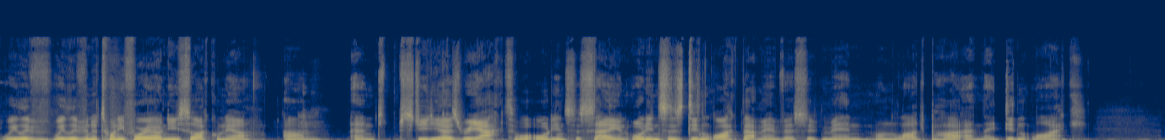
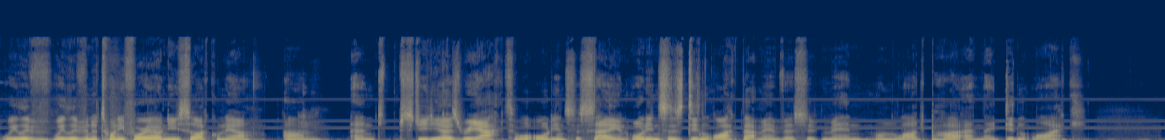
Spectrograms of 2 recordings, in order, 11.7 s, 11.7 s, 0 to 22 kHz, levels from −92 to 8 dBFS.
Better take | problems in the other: first | high-pitched whine; faint; throughout; 2 kHz, 35 dB below the speech

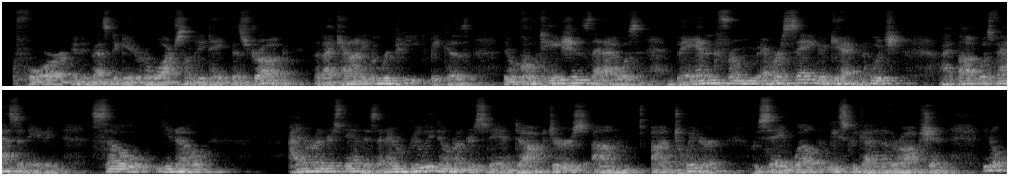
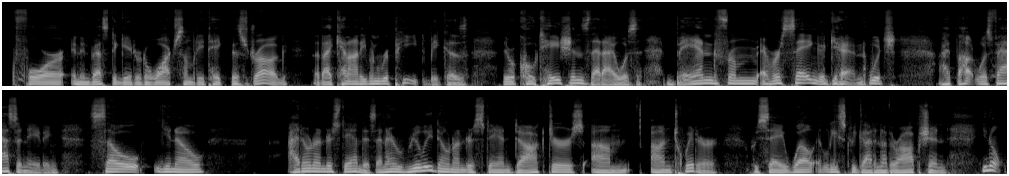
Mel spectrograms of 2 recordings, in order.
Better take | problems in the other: second | off-mic speech; far // room echo; slight; dies away in 0.5 s

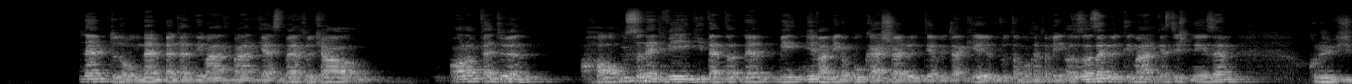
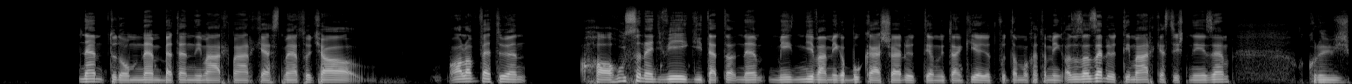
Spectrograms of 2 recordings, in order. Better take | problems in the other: second | off-mic speech; far // room echo; slight; dies away in 0.5 s

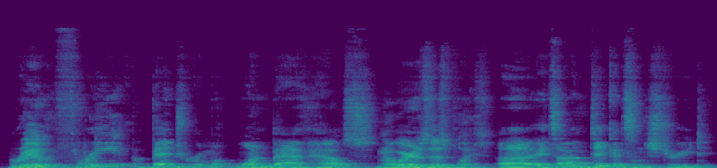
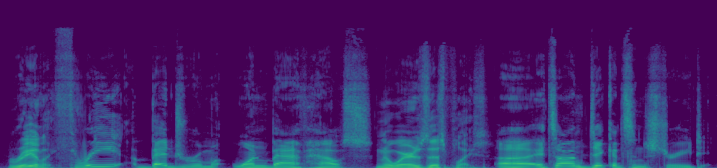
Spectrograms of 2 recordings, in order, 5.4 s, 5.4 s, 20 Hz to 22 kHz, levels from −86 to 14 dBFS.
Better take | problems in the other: second | off-mic speech; far // room echo; slight; dies away in 0.3 s

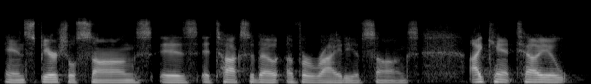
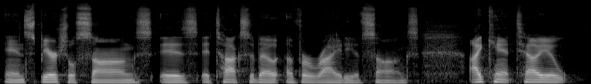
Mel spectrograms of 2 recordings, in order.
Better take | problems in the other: second | garbled, watery; slightly; nothing above 7.5 kHz

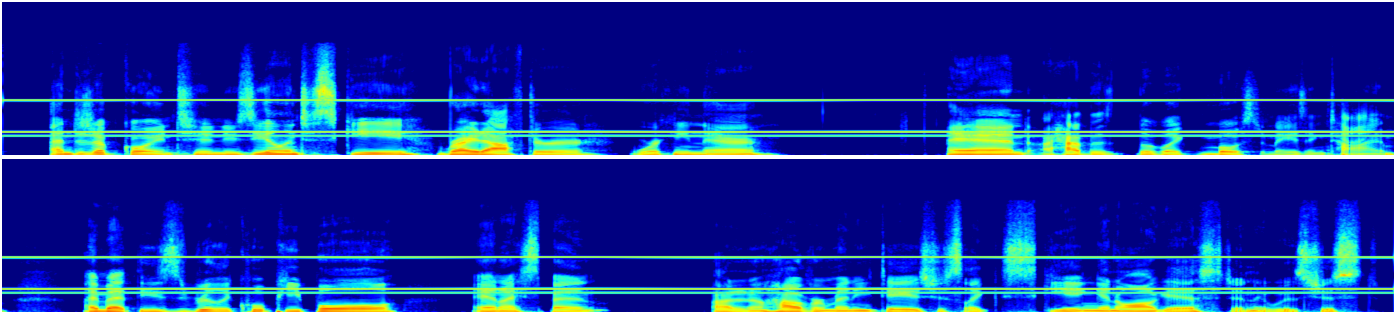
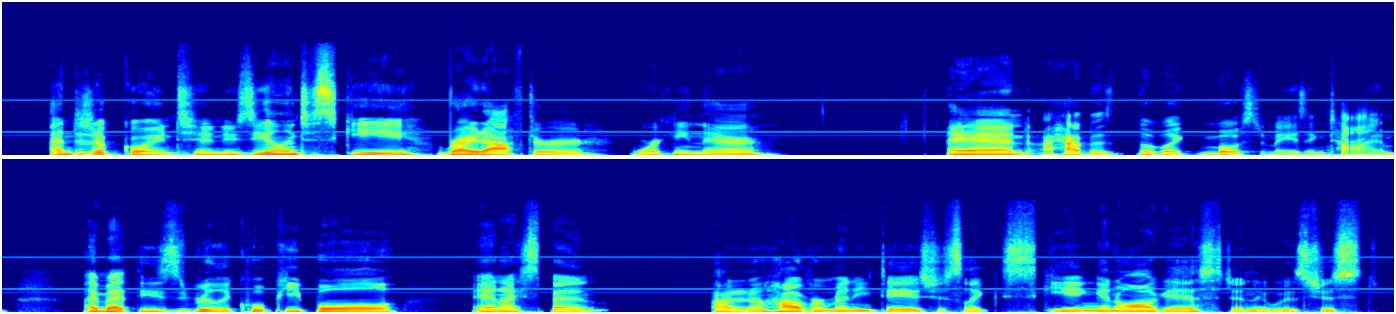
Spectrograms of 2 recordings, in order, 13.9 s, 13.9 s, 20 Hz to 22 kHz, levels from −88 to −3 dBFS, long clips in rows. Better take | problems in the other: second | high-pitched whine; loud; throughout; 3.5 kHz, 7 dB below the speech; faint in the second

